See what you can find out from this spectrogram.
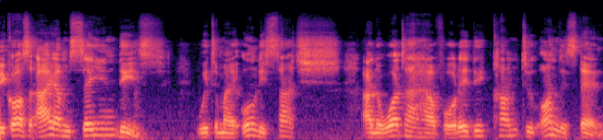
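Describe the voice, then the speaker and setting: A man with a Nigerian accent and a fairly high pitch for a man. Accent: Nigerian Igbo English. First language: Igbo. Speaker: activist video commentator. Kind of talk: political address to followers.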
